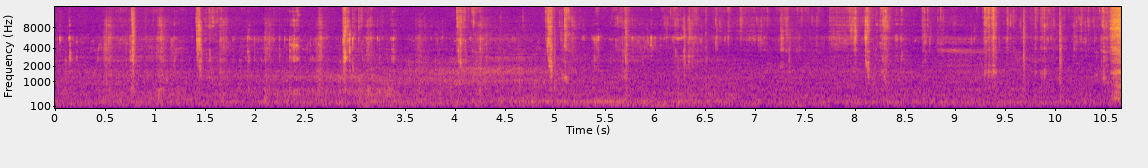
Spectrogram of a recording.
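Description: Close-up chewing and biting into a fried chicken wing, with scattered small crunches and wet mouth clicks.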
